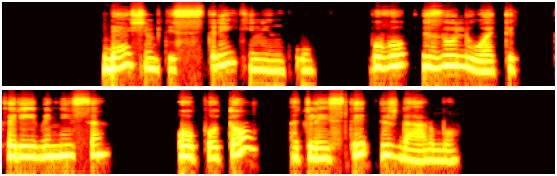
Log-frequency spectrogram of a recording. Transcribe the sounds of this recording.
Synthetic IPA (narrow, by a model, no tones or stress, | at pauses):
d̪ʲæːʃʲɪmʲt̪ʲisːʲt̪ʲɾʲɛɪkʲɪnʲɪŋkuː | bʊʋoːɪzoːlʲuɔt̪ʲɪ | kɐɾʲiːbʲɪnʲeːsʲɛ | oːpoːt̪oː | ɐt̪ʲlʲɛɪsʲt̪ʲɪɪʒd̪ɑɾboː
